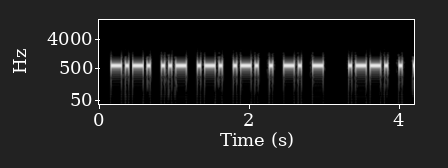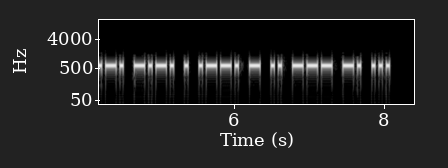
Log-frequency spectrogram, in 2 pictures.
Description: Morse code, heard as a keyed tone, about 25 wpm, 600 Hz. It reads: CURRENT PERCEPTIONS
